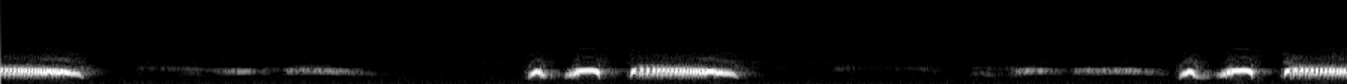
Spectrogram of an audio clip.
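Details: Spotted dove calls used to provoke wild doves into fighting, from male and female birds: low mellow coo phrases, with soft faint notes, two quick rising-falling hoots and one long sustained hoot, repeated about every three seconds.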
